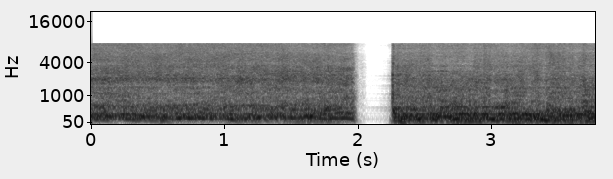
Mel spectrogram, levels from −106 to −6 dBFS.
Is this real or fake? fake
